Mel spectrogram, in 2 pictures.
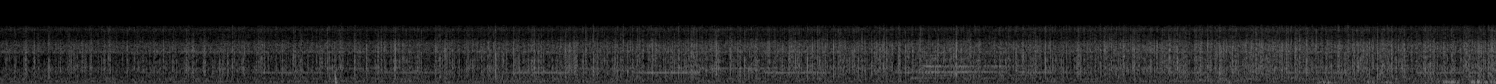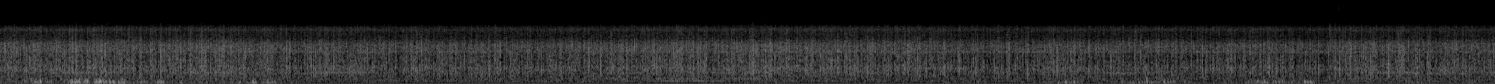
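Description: Steady rain falling, an even hiss with no letting up. A low rumble rises and fades about halfway through, and another comes near the end.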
